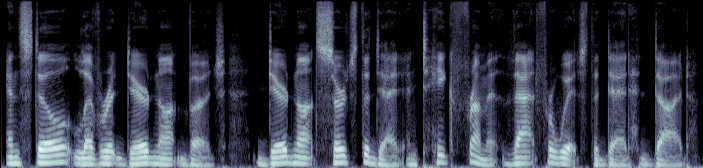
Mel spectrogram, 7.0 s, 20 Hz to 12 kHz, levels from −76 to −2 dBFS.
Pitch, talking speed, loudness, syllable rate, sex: 110 Hz, 190 wpm, -18 LUFS, 4.1 syllables/s, male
